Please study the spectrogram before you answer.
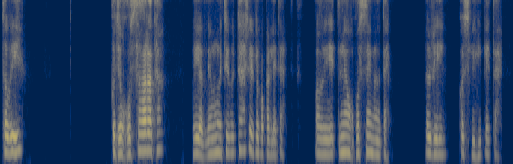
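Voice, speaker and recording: A woman retells a fan-fiction story in a casual, rambling manner, circling back over the same phrases. Her voice sits fairly high. The recording is dry and close. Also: fairly even intonation, fast talker, mellow, no echo. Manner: repetitive, rambling narration.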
